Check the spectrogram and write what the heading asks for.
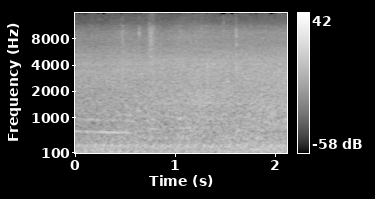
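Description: Steady low rumble of road traffic and running engines.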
